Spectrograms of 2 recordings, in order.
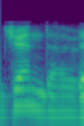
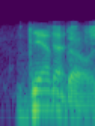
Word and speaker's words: gendo: 250-18, gendo. – Yeah, gendo. – G-E-N-D-O. – Right, and it's a hard G. It's gendo.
